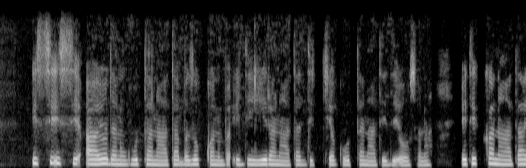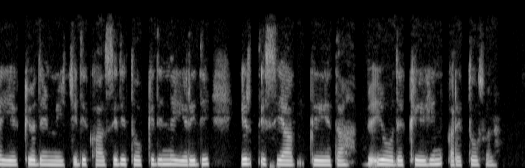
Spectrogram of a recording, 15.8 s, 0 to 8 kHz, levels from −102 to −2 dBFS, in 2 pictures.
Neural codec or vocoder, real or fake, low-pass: none; real; 7.2 kHz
